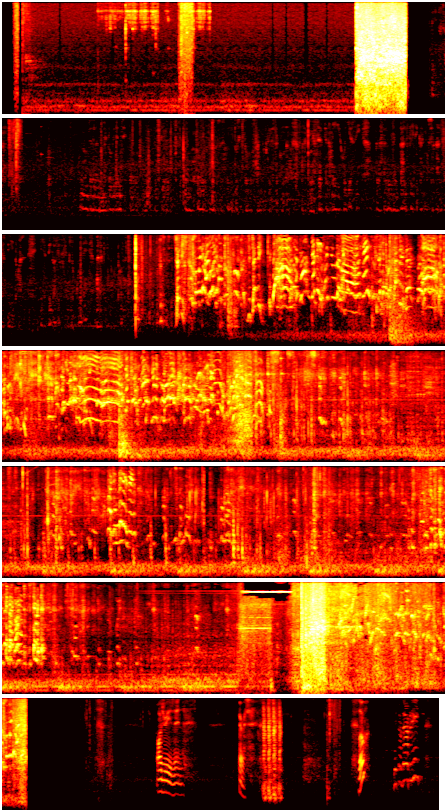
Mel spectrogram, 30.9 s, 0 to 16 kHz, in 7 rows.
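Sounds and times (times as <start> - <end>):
low steady rumble: 0.2 - 3.6.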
